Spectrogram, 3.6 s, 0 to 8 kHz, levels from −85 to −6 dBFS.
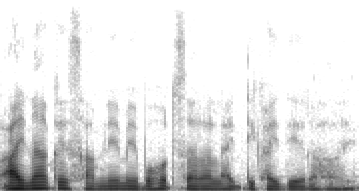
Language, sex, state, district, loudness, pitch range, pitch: Hindi, male, Arunachal Pradesh, Lower Dibang Valley, -23 LUFS, 105-120 Hz, 110 Hz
